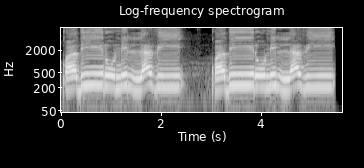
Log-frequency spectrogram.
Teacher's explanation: لفظ ہے قدیرو، اس کے بعد یہ دوسرا لفظ ہے الذی، اگر ان دونوں الفاظ کو ملا کر پڑھنا ہو تو پھر را کے بعد نون زیر نی کو پڑھیں گے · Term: نون قطنی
